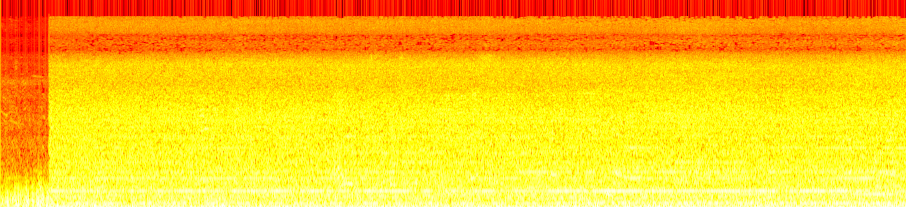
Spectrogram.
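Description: Steady hum and whir of standing railway vehicles' engines and auxiliary machinery, with a faint steady tone over it.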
